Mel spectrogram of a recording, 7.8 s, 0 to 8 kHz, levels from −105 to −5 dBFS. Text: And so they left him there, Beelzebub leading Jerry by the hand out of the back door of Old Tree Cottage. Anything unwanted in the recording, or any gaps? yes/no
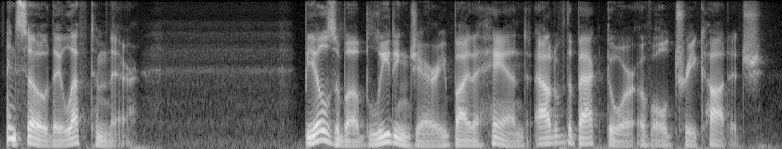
no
